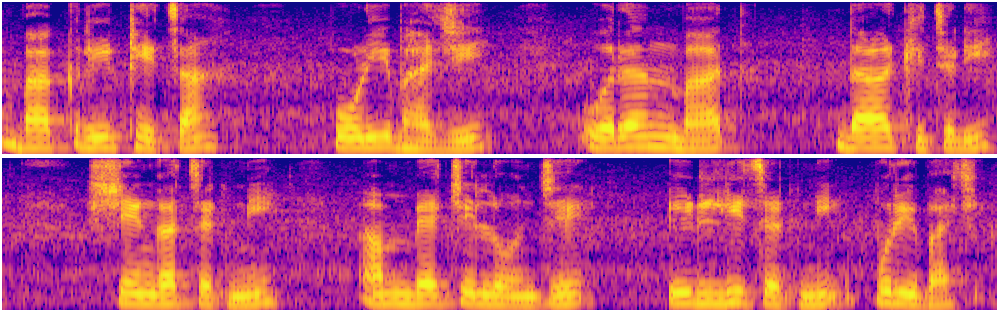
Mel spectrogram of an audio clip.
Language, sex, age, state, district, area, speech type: Marathi, female, 60+, Maharashtra, Osmanabad, rural, spontaneous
